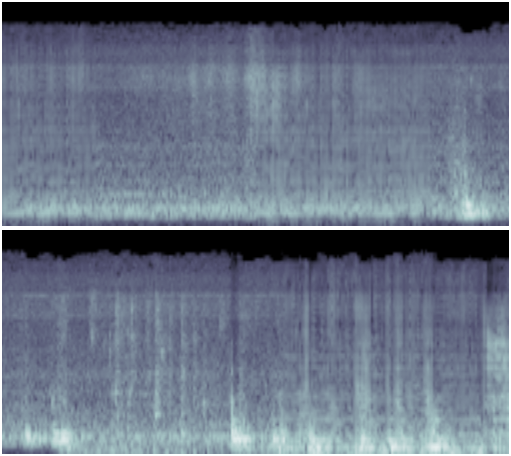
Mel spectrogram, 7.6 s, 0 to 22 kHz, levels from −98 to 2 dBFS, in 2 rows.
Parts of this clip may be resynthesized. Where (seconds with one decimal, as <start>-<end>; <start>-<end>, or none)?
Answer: 0.0-0.7; 1.9-3.2; 5.9-7.6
